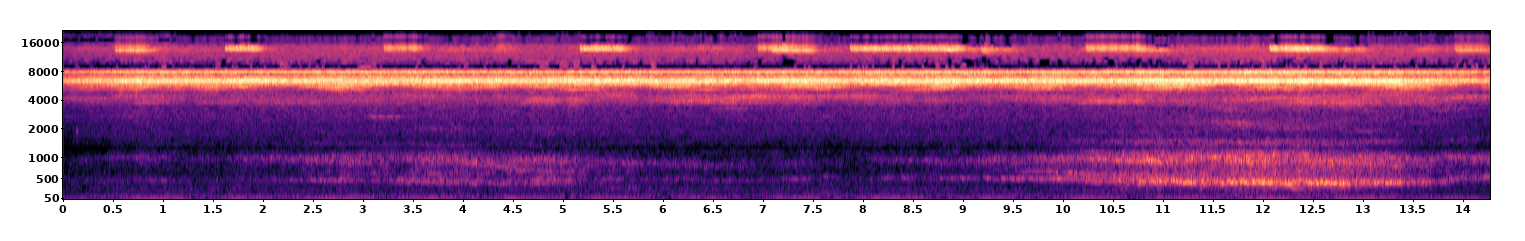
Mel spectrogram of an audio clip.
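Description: Howler monkeys roar in a forest in long, low, droning swells that build louder toward the end, set against a constant high-pitched chorus of crickets and insects.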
